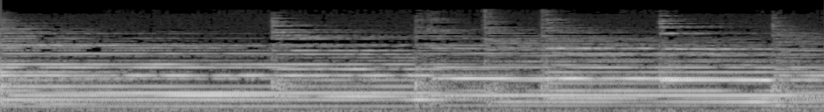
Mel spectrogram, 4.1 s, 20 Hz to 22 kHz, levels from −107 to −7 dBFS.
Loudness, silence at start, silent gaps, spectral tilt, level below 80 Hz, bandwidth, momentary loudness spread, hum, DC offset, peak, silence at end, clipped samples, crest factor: -28 LUFS; 0 s; none; -3 dB/octave; -58 dBFS; 15 kHz; 4 LU; none; under 0.1%; -16 dBFS; 0 s; under 0.1%; 12 dB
